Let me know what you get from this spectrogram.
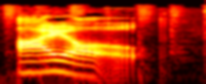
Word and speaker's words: aisle: A-I-S-L-E. – Aisle. – Aisle. It's a tricky word. It sounds like the contraction of I will. – Yeah, but it's spelled so strangely. – Right. We don't pronounce the S. The S is silent.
